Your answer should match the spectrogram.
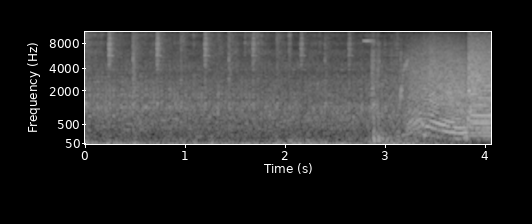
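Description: Coach bus engine idling, a steady low rumble, under background music. About three seconds in, an electric guitar slides up in pitch into a riff.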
